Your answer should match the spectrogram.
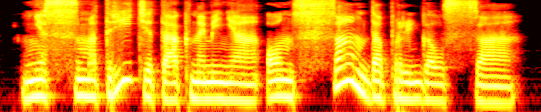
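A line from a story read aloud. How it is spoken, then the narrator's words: Unrepentant hiss. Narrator (Russian): Прошипел змей, ничуть не сожалеющий о содеянном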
